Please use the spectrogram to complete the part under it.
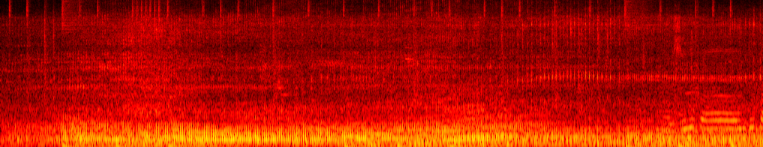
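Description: Motor scooters ride past with buzzing engines.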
